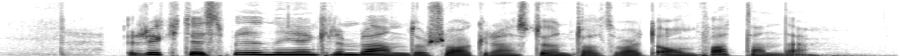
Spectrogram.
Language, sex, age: Swedish, female, 21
